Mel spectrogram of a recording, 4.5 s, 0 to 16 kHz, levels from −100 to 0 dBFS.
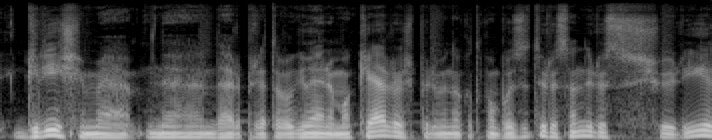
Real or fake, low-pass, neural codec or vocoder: real; 14.4 kHz; none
